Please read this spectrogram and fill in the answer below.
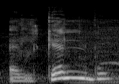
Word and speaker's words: الكلب: الكلب، الكلب. ال نطقناها كتبناها، إذا هي قمرية.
